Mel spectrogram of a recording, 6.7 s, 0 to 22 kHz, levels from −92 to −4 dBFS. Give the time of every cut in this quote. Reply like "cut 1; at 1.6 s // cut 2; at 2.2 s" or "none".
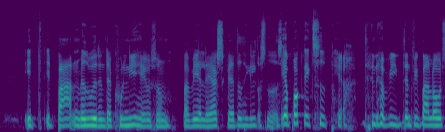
cut 1; at 2.7 s // cut 2; at 3.2 s // cut 3; at 3.8 s // cut 4; at 4.2 s // cut 5; at 4.7 s // cut 6; at 5.0 s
